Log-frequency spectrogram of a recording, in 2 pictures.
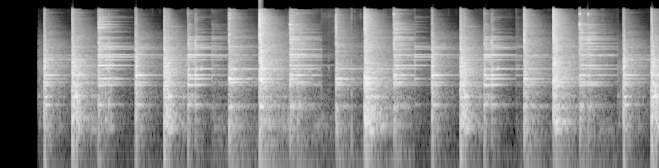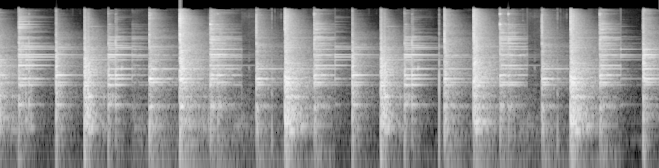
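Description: Metal being struck in a quick, even rhythm, about three ringing clangs a second.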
